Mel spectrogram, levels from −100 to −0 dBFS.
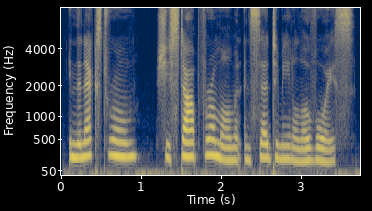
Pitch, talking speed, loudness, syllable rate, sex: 205 Hz, 275 wpm, -18 LUFS, 6.0 syllables/s, female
